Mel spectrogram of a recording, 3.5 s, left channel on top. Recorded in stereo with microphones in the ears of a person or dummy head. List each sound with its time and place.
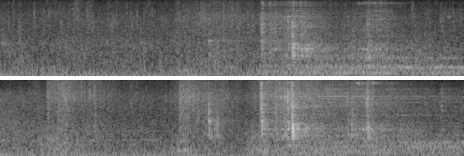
1.6 s keys jangling: 40° right (ahead or behind), 0.8 m; by 3.5 s 55° right (ahead or behind), 3.5 m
